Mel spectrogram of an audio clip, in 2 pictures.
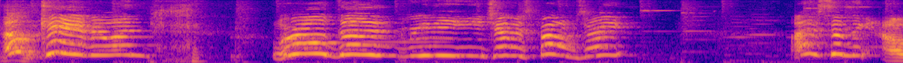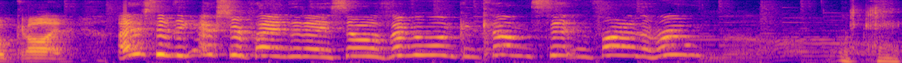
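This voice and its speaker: With faint music in the background, a woman does a squeaky, put-on character voice at an extremely high pitch. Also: moderate pace. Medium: game stream. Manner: upbeat, calm.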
